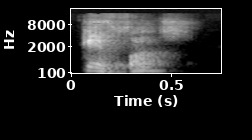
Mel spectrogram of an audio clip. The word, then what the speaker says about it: Cefas: Le trajo Jesús y mirándole Jesús le dijo, tú eres Simón, hijo de Jonás, tú serás llamado Cefas, pronunciado Kefas, pero Juan agrega algo que traducido es Petros en griego.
